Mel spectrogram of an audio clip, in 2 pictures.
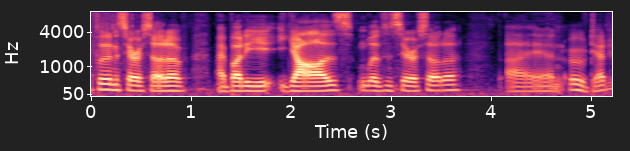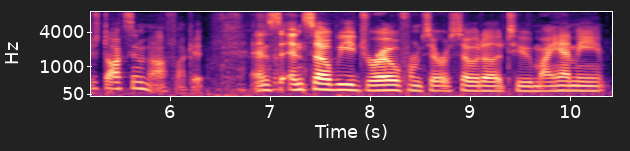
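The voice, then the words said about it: Speaking very softly and quietly. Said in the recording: “Can you talk louder? ... he's talking like a girl. ... You're talking really soft, and you usually talk very authoritative.”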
